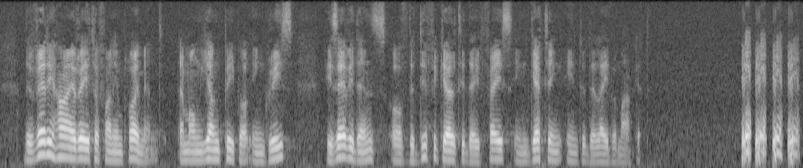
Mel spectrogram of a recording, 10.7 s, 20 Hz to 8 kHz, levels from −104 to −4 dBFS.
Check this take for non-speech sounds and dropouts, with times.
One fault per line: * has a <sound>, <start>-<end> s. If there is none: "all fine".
* has a laugh, 9.9-10.7 s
